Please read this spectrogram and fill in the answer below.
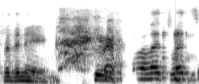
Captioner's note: laughter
